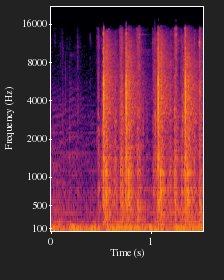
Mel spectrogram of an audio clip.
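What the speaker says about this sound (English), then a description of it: "Gordon pounds on an old typewriter at the kitchen table." Old typewriter being pounded at a kitchen table: four sharp, heavy key strikes in an uneven rhythm over a low steady hum, close and fairly quiet overall.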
